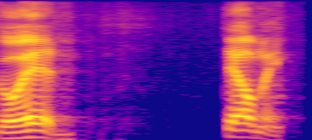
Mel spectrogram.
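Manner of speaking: low, soft invitation; patient parent. Retold or imitated. Parent to kid, patient and quiet. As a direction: gently prompt a child to confess.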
